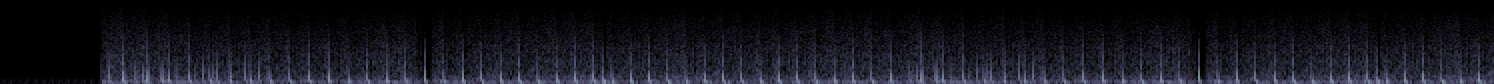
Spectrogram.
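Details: Needle EMG teaching example: rapid train of dull, regular thuds; positive sharp waves, clinically equivalent to fibrillations.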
